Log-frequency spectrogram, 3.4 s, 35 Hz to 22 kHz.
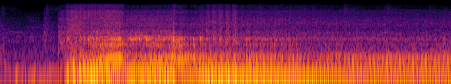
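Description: A 600bhp Volkswagen Golf R engine cranks and fires up with a sharp rising rev, then settles into a loud, rough, rumbling idle close by, with no talking over it.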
